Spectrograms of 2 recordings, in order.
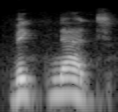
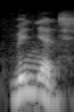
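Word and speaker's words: vignette: യ എൻ T point വിഗ്നറ്റ് വിഗ്നറ്റ് എന്നാണ് നമ്മൾ ഉച്ചരിക്കൽ പക്ഷേ അതല്ല അങ്ങനെയല്ല ഉച്ചരിക്കേണ്ടത് വിൻറ്റ് വിൻ യെറ്റ് വിൻറ്റ് okay G is Silent the sound piece Silent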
